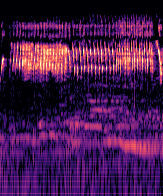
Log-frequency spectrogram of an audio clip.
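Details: Canary singing in the riwikan style: a fast, continuous high trill of rapidly repeated bright notes, sustained almost without a break for several seconds, over a low steady background hum.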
